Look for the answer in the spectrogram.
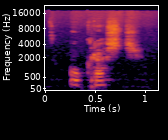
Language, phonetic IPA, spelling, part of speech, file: Polish, [ˈukraɕt͡ɕ], ukraść, verb, LL-Q809 (pol)-ukraść.wav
